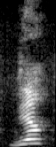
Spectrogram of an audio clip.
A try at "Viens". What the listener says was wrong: C'est un peu mieux, mais un peu plus haut.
